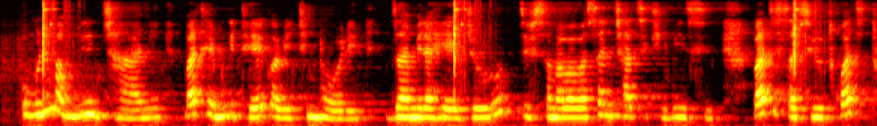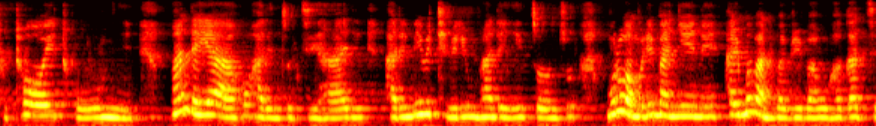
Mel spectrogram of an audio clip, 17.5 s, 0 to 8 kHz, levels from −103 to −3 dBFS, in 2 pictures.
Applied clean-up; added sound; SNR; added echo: none; Shatter; 13 dB; reverberation time 0.4 s.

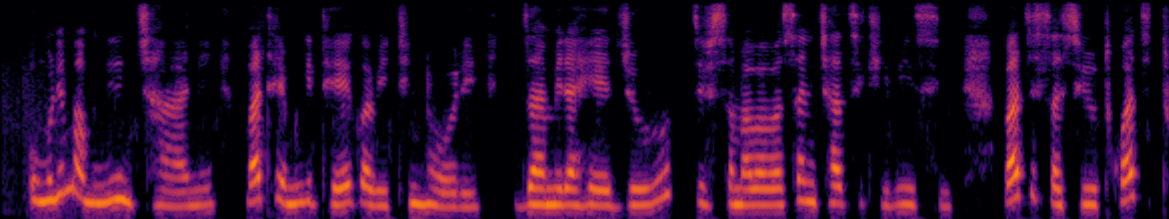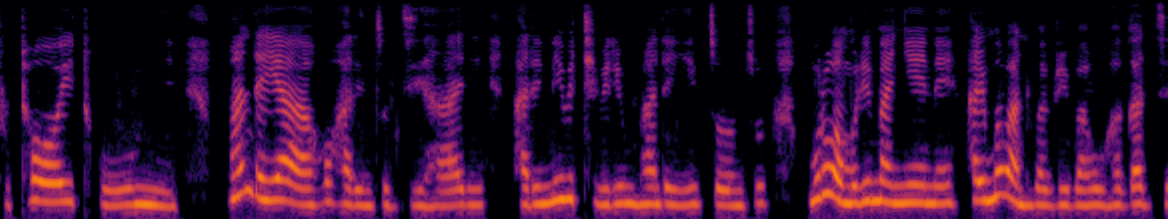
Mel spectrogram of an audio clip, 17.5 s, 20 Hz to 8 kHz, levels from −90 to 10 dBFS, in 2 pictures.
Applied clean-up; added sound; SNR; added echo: none; none; none; none.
